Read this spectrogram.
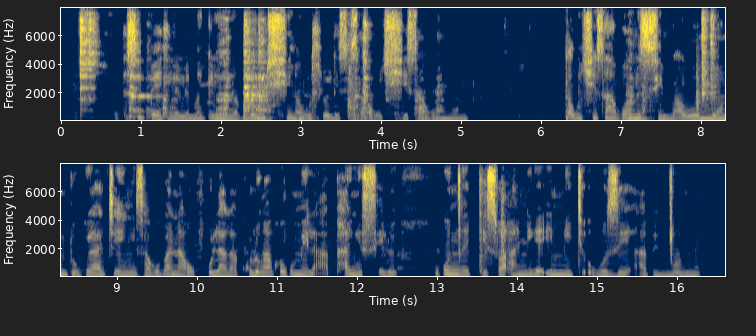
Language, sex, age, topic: North Ndebele, female, 18-24, health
